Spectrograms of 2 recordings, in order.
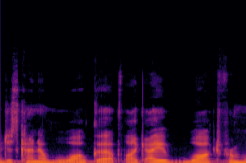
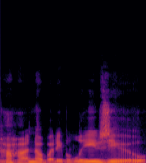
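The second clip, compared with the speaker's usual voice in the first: put-on taunting demon voice, laughing. Retelling a dream where a voice spoke through the speaker's mouth: demonic voice, laughing. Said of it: "with my mouth in this demonic voice and kind of like laughing at me".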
